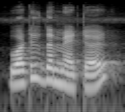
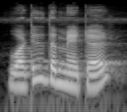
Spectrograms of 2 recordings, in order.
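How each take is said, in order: The two takes are said the same way.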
